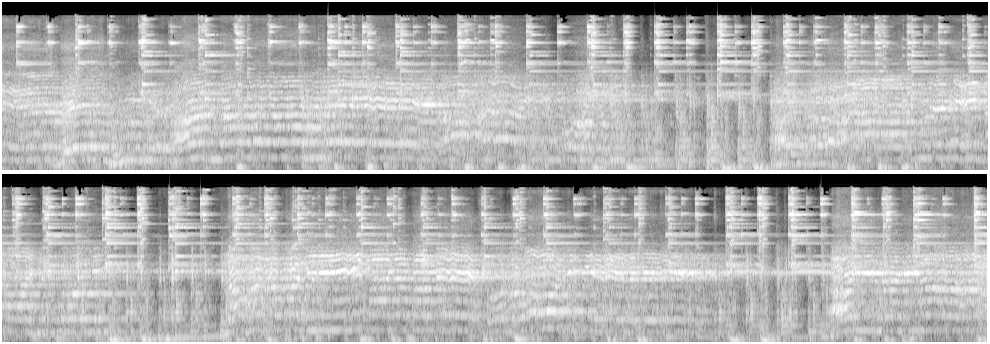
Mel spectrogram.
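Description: Marathi devotional bhajan: a man sings a bending melody over small hand cymbals (taal) clashing in a steady beat and a drum.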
